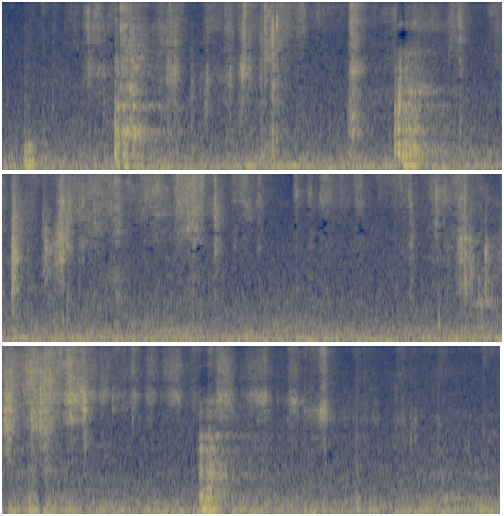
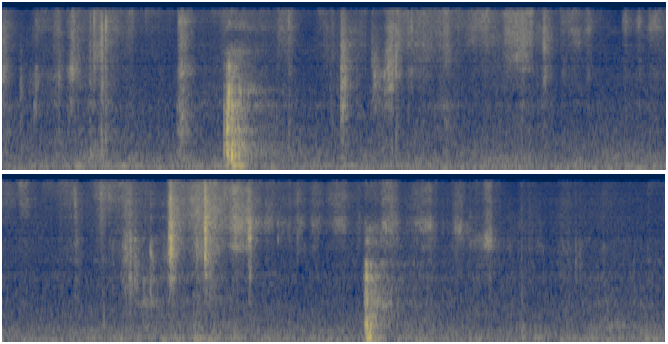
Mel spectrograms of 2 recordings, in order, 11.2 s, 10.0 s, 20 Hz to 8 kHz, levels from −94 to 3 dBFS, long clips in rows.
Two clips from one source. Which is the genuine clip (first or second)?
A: first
